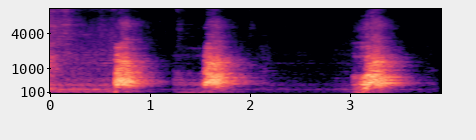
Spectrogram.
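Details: Labrador Retriever barking three times in about four seconds, each bark loud, short and harsh, separated by quiet gaps; a faint steady low hum underneath.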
